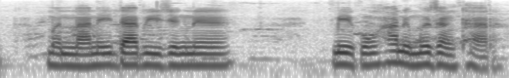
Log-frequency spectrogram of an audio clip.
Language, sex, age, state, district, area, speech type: Bodo, female, 60+, Assam, Udalguri, rural, spontaneous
